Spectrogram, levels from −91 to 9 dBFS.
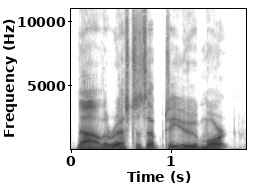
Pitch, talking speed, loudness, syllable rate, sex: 130 Hz, 275 wpm, -18 LUFS, 5.4 syllables/s, male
